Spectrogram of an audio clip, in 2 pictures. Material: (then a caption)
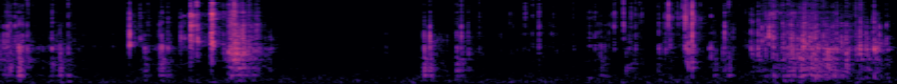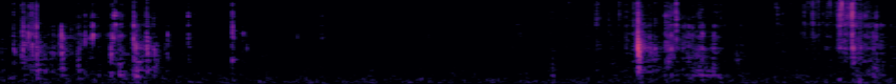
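Soap. A utility knife with a green handle scrapes tiny cubes off a solid, pale yellow, translucent bar of dry soap that is scored in a fine grid and held in the hand. Crisp, bright crunching and crackling comes in bursts separated by short pauses, with almost no low end and no ringing after each scrape.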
